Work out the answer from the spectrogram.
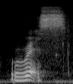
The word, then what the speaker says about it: wrist: The first word says, "wrr ist, wrist." Like, here's my wrist. Good. Does it have a silent letter? Yes, because there's a W R, but it only says, "ruh."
